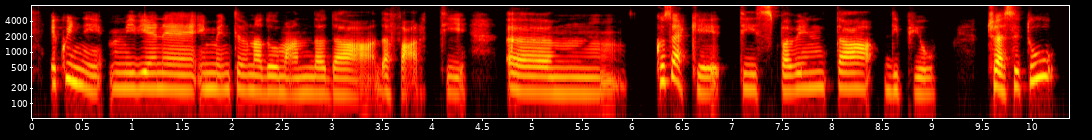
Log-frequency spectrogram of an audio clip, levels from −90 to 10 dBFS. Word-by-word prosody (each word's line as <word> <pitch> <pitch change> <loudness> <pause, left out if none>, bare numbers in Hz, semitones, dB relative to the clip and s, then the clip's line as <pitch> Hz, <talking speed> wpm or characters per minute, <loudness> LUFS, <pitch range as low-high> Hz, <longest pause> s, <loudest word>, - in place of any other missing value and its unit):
E 245 - -1
quindi 235 - -1
mi 200 0 -5
viene 195 -2 +1
in 195 0 -5
mente 195 +1 -6
una 180 -1 +1
domanda 170 -1 -1
da 155 - +3
da - - -1
farti: 165 -1 -4 0.4
ehm, 170 +1 -1 0.3
cos'è 270 +1 +4
che - - -3
ti 195 -1 -7
spaventa 200 +2 +2
di 185 -2 -11
più? 160 -2 -8 0.5
Cioè 210 -4 +7
se 215 +3 +6
tu 335 - -1
190 Hz, 120 wpm, -24 LUFS, 170-205 Hz, 0.5 s, Cioè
